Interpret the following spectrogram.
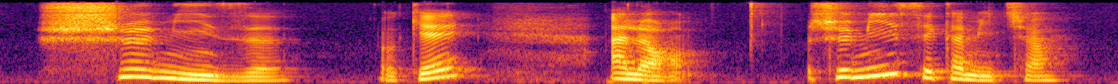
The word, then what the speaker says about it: chemise: Donc ici, mais c'est le son ch, hein, pas tch. On prononce chemise, ok?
